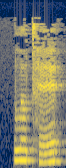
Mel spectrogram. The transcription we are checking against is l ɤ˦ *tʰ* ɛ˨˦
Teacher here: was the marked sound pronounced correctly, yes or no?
yes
